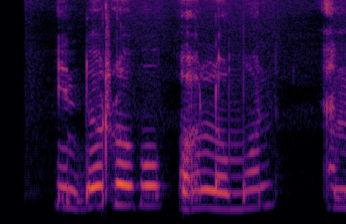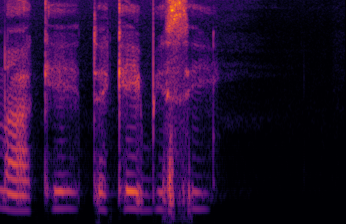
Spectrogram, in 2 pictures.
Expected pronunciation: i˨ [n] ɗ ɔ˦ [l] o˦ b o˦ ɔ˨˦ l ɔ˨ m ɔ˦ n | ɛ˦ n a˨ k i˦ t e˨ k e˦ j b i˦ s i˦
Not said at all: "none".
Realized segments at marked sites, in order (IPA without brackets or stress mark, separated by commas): n, ɾ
